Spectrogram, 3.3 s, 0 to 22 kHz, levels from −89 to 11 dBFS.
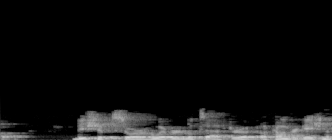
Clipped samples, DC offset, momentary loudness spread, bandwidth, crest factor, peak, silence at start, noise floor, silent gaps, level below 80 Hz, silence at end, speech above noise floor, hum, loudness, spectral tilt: under 0.1%; under 0.1%; 4 LU; 4.9 kHz; 12 dB; -2 dBFS; 0 s; -50 dBFS; none; -50 dBFS; 0 s; 35 dB; none; -16 LUFS; -6.5 dB/octave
